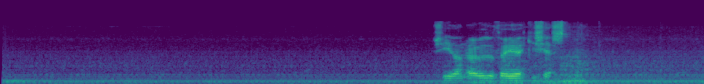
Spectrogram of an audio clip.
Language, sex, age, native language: Icelandic, male, 50-59, Icelandic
